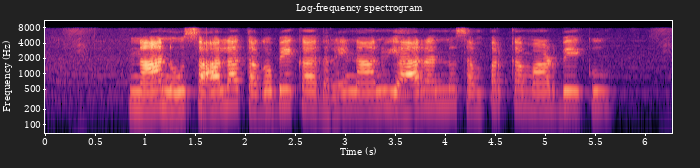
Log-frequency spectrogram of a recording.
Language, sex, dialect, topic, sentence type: Kannada, female, Central, banking, question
